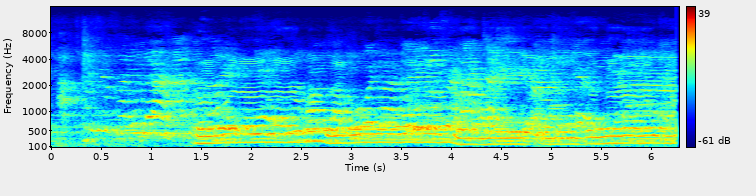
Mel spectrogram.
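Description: A man's voice reciting the Quran in Arabic, chanted in long held melodic notes that step up and down in pitch. It breaks off briefly at the start, then resumes.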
